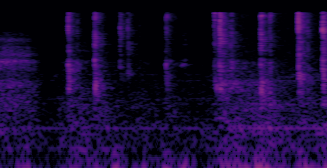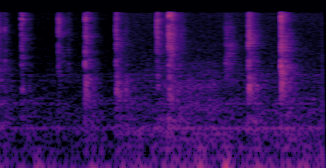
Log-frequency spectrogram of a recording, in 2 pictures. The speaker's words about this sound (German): jetzt ist mir gerade noch ein Hinweis eingefallen, den ich hier gerade aufschreibe.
